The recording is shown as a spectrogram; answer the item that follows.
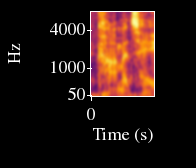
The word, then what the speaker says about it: Kametz He: Now, Kametz He says ah, as in father.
